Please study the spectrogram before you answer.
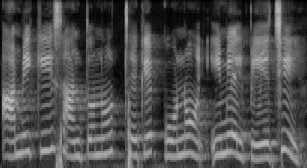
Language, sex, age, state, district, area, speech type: Bengali, female, 18-30, West Bengal, Paschim Medinipur, rural, read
